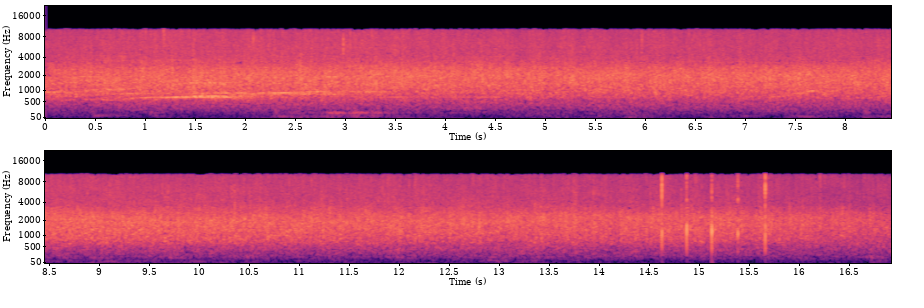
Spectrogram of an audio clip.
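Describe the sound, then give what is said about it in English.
A final round of audience applause for the attendees and the panelists: dense clapping that holds at an even loudness for the whole stretch, with a few sharper individual claps popping out near the end. “Let us end by giving all of you and our panelists one final round of applause.”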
